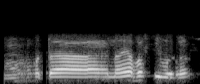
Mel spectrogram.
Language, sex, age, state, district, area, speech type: Nepali, male, 18-30, West Bengal, Alipurduar, urban, conversation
